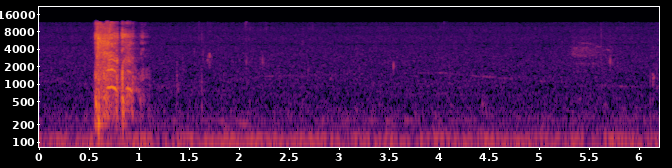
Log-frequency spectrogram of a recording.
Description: My cat Lola coughing...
